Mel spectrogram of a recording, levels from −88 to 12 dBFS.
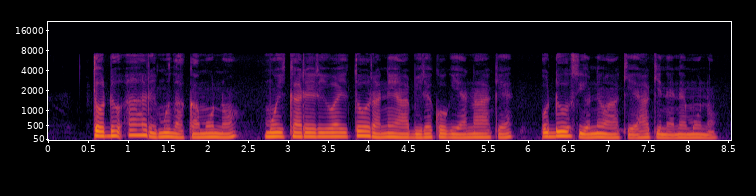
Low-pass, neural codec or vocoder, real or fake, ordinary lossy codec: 7.2 kHz; none; real; AAC, 64 kbps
